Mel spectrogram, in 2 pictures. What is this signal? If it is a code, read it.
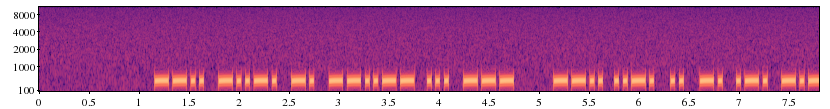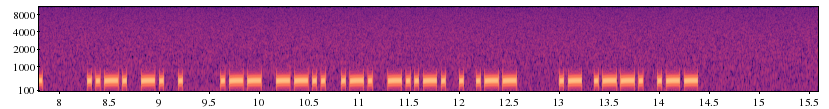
Morse code, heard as a keyed tone, hand-sent with a paddle, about 28 wpm, 480 Hz. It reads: Z/N,SO ZFINRK FNE WZR/EW APW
